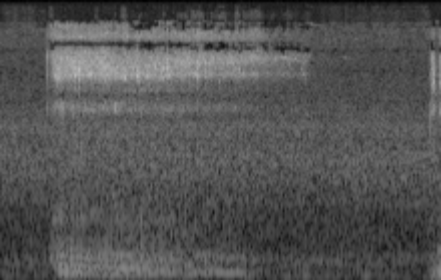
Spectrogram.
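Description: A sleeping Boston Terrier snores with a low, rumbling, rattling breath.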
